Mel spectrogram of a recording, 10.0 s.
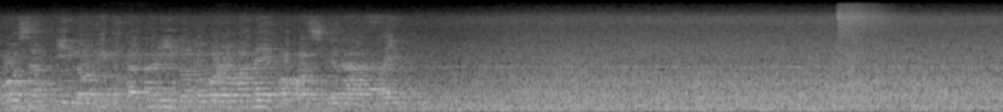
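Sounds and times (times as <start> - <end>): high-speed train rushing past: 0.0 - 10.0
brief high hiss: 8.4 - 9.0.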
